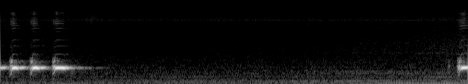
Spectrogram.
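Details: Local wild zebra dove (perkutut) calling: three brisk, soft coos at the start trail into a short held note, followed by near-silence until a single coo returns at the very end.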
